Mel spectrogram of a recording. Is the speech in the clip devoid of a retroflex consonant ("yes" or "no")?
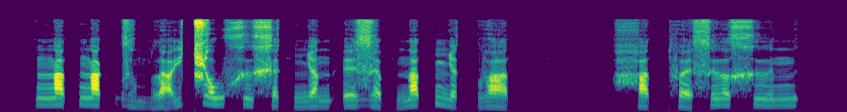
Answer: yes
